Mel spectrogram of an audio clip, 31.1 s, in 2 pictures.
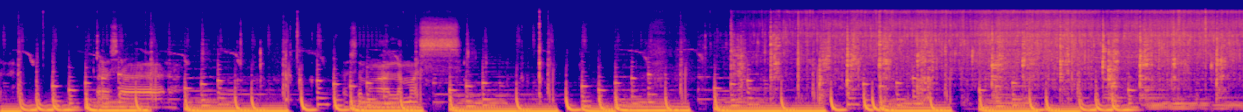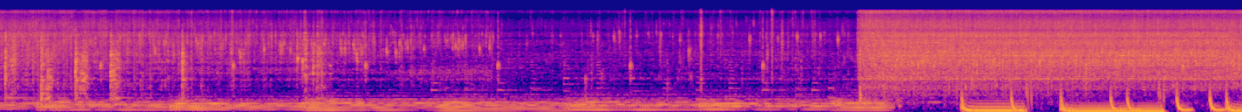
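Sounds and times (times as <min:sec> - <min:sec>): onions sizzling in a wok: 0:08.8 - 0:31.0
spatula scraping a wok: 0:09.0 - 0:18.1.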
